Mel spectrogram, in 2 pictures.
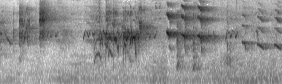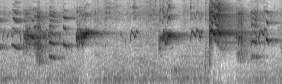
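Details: Chirping budgies giving rapid, scratchy warbles and squeaks in irregular bursts about a second apart, with a few sharper high chirps.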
